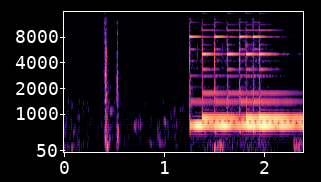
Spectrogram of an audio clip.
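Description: Subscribe-button pop-up sound effect: two quick clicks, then about a second in a bright electronic bell chime, struck rapidly several times and left ringing.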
